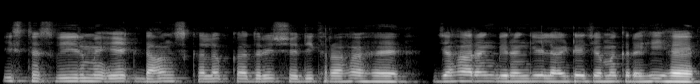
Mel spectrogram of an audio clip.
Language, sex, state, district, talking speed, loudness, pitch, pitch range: Hindi, male, Jharkhand, Ranchi, 155 wpm, -19 LUFS, 140 Hz, 135-145 Hz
